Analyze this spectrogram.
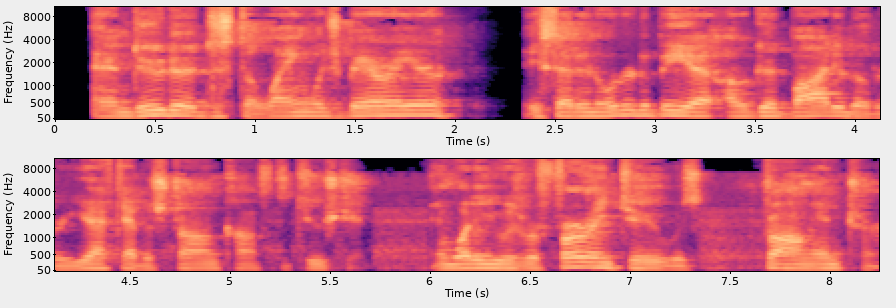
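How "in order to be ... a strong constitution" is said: ordinary talk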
